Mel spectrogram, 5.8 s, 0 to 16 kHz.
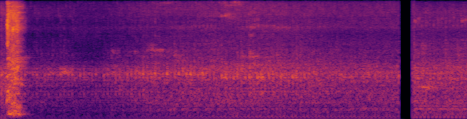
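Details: John Deere 5055D diesel tractor after cleaning sludge from the fuel tank, replacing the tank outlet screen and priming the lines: after a brief start-up burst it settles into a steady, even run with no misses. Driven near PTO speed, it runs great.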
